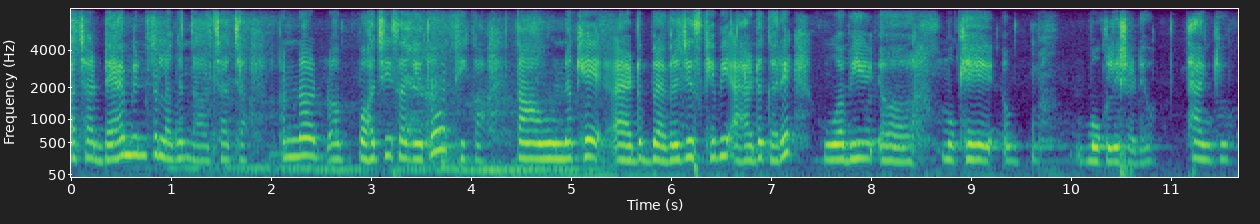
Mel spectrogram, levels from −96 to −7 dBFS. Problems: constant background noise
